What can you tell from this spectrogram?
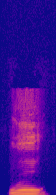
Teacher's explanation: ওয়াও পেশ উ, দুই ঠোঁট গোল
